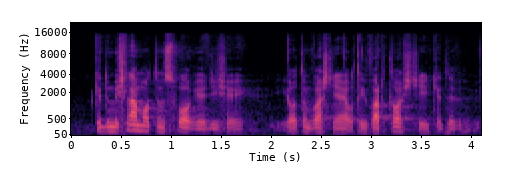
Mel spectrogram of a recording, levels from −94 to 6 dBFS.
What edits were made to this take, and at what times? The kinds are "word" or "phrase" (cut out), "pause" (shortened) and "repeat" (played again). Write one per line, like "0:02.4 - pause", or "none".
none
